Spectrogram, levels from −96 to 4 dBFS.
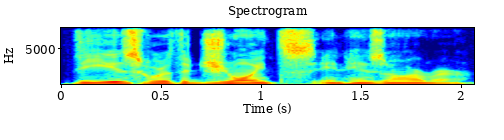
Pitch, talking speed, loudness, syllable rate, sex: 120 Hz, 205 wpm, -16 LUFS, 5.1 syllables/s, male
